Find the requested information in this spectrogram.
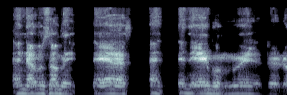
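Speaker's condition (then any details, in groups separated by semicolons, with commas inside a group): ALS/MND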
